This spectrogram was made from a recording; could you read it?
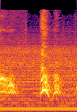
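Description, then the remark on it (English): A dog gives a short run of deep, gruff barks, about three or four in quick succession, the middle one loudest, over a steady low hum with no talking. “Soda Pop lowers his head, trying his best to look intimidating as he blocks its path to the humans. Then he lets out his deepest, most intimidating bark.”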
